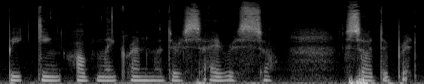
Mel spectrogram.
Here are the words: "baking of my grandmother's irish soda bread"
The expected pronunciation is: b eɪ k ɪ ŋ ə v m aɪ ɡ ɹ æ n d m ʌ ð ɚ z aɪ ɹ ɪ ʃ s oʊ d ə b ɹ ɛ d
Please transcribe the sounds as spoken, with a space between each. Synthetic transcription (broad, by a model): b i k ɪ ŋ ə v m aɪ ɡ ɹ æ n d m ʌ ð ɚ s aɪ ɹ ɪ s s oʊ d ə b ɹ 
